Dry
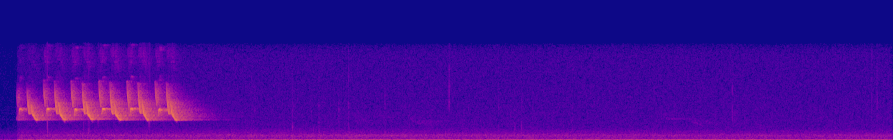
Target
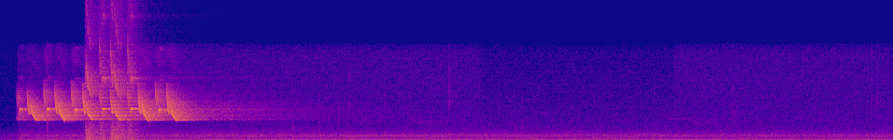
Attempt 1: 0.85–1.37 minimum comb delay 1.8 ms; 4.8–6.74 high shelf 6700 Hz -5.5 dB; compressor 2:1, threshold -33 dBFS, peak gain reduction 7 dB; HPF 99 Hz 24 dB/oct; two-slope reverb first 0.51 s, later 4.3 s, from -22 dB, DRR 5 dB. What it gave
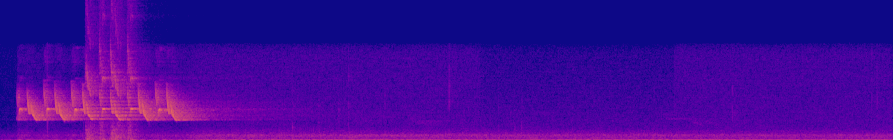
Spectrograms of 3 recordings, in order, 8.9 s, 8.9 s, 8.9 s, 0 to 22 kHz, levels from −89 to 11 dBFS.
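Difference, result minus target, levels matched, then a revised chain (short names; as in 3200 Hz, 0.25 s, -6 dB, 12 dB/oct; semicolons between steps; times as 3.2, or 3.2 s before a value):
compressor: peak gain reduction +7 dB
0.85–1.37 minimum comb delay 1.8 ms; 4.8–6.74 high shelf 6700 Hz -5.5 dB; HPF 99 Hz 24 dB/oct; two-slope reverb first 0.51 s, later 4.3 s, from -22 dB, DRR 5 dB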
